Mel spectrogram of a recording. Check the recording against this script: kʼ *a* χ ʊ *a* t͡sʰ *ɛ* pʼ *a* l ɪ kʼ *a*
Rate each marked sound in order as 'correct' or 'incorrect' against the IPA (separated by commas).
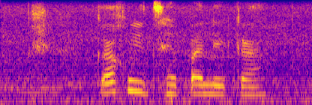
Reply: correct, incorrect, correct, correct, correct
